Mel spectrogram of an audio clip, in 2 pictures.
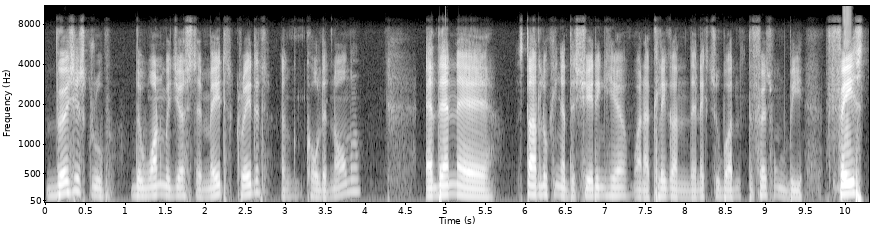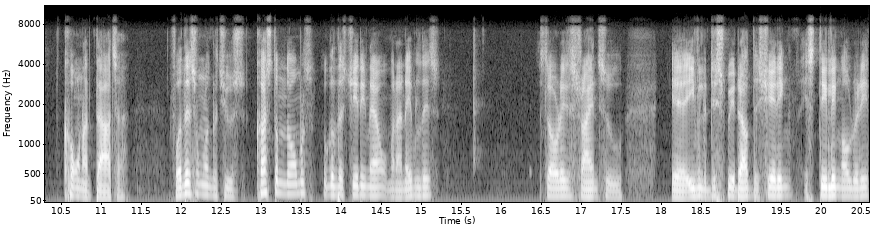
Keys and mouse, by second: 10.5 click, 11.4 click, 15.3 click.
